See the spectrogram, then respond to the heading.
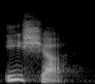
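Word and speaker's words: Ish (איש): And wife is spelt Aleph Sheen Hey Isha.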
